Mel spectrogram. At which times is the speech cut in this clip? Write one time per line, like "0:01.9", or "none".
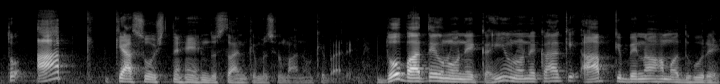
0:03.8

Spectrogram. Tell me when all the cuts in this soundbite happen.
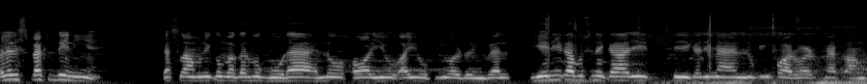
0:05.2

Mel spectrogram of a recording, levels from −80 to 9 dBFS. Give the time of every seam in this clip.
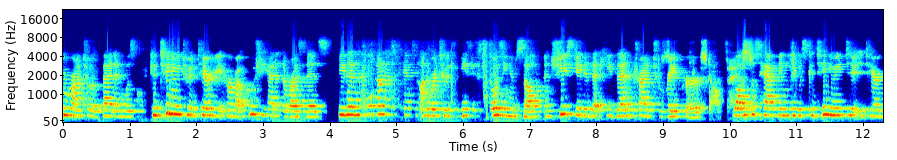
0:04.0

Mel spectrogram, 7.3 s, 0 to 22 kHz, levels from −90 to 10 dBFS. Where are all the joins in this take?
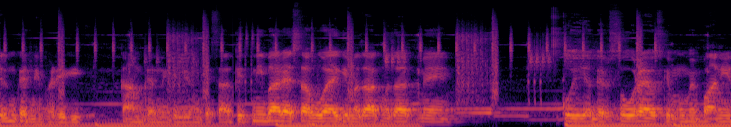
0:02.3

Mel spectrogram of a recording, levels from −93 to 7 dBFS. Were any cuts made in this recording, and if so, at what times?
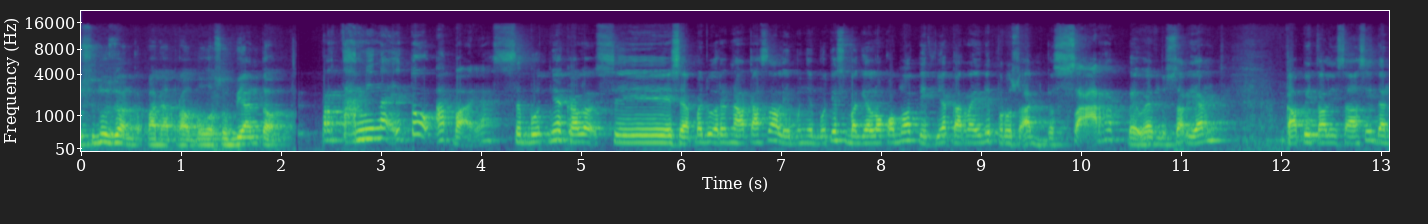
0:02.2

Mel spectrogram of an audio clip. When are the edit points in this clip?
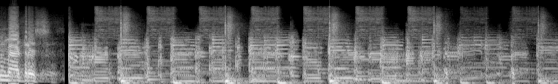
none

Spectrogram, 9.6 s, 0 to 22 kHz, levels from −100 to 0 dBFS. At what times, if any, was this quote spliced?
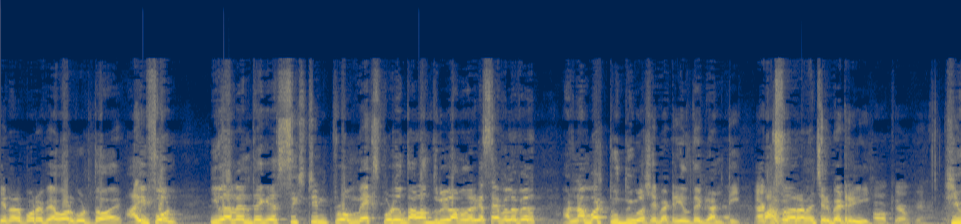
0:01.2
0:07.4

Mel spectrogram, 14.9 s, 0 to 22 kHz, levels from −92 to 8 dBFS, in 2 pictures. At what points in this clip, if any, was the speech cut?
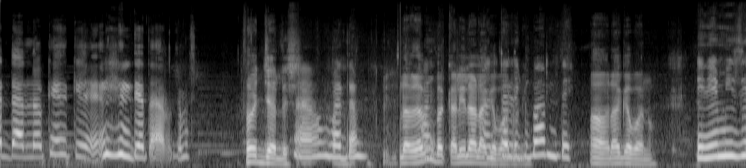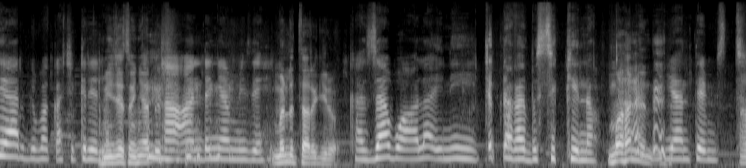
0:04.0

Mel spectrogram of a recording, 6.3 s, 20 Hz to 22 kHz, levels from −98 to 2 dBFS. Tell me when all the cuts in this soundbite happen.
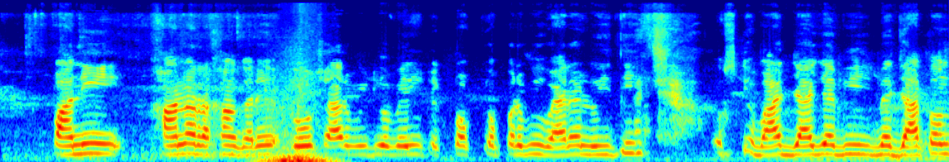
0:01.9

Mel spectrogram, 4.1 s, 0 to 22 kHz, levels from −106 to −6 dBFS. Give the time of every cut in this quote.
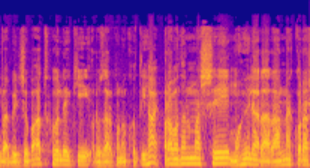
0:02.1
0:03.1

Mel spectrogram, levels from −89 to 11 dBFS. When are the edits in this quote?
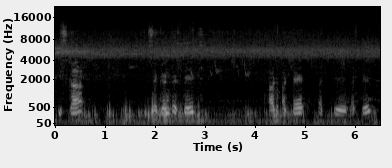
none

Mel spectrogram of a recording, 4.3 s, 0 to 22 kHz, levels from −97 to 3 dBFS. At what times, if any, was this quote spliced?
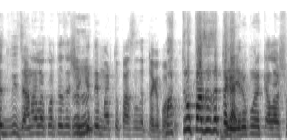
none

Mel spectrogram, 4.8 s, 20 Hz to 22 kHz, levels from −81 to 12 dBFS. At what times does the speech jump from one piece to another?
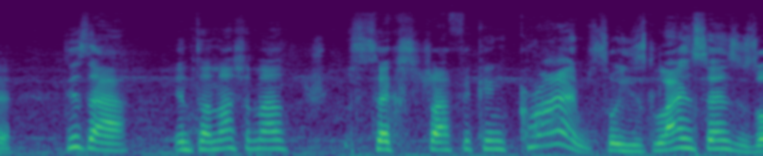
0:03.7

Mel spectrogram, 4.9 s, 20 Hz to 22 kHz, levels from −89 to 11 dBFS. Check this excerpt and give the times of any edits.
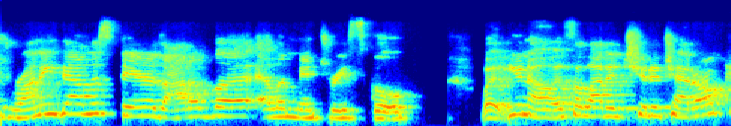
0:03.0

